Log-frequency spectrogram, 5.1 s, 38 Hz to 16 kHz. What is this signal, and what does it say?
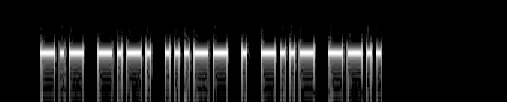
Morse code, heard as a keyed tone, about 25 wpm, 700 Hz. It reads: KC3EXZ
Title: USA Call Signs - 6 Characters - Repeated 3x - 25wpm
